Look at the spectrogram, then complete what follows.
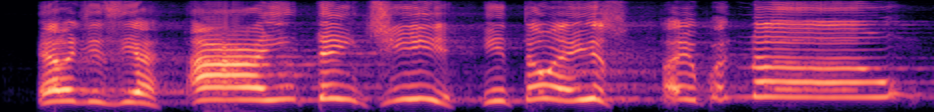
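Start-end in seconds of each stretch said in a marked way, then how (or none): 0.9-3.2 put-on grating, screechy, shrill, irritating old lady voice. Retelling a story about an old woman who misunderstood everyone: shrill, irritating old lady voice. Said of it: "com a voz estridente e irritante".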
